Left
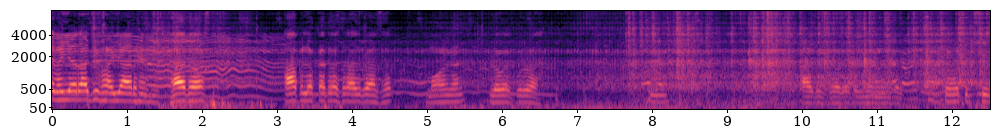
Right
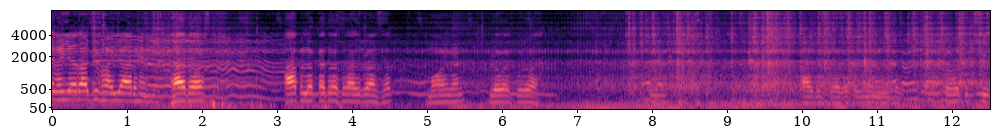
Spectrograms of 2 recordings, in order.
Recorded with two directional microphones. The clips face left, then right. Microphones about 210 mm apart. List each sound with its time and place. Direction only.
0.0 s speech: centre (ahead or behind)
2.1 s music: 50° right (ahead or behind)
3.1 s a man's voice: 10° right (ahead or behind)
7.6 s vehicle: 30° right (ahead or behind)
10.1 s speech: 35° right (ahead or behind)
